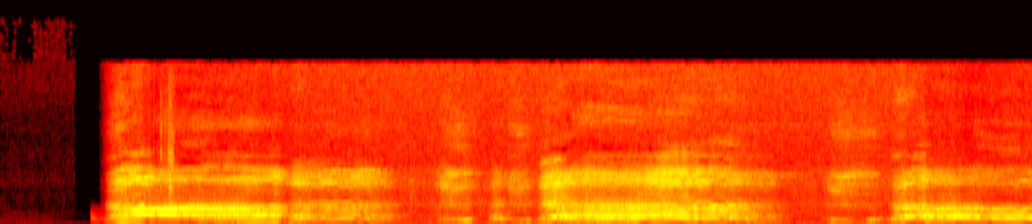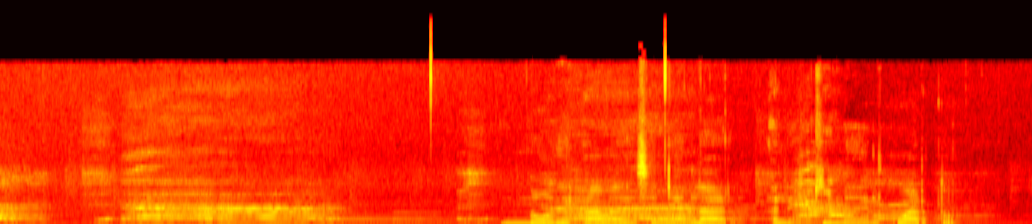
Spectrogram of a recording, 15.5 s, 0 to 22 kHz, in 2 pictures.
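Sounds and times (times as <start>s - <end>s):
four-year-old girl woken at night crying hysterically: 0.8s - 10.4s, 11.1s - 15.3s
speech: 11.7s - 15.0s.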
